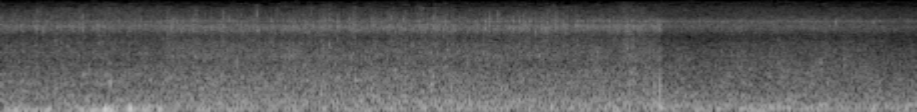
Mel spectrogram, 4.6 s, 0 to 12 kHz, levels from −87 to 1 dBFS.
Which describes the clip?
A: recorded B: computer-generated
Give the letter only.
A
